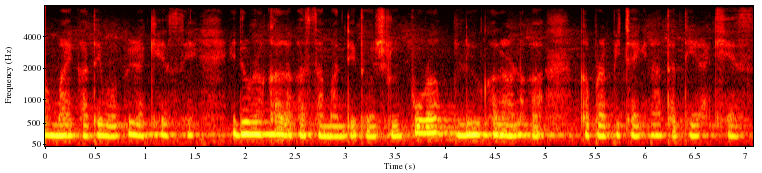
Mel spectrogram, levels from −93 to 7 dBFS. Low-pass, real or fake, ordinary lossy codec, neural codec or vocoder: none; real; none; none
